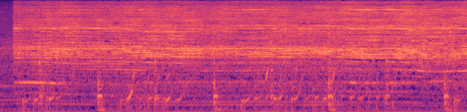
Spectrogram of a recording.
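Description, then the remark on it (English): An angle grinder cuts three very deep slots into the top of a piece of wood with a loud, steady high-pitched whine, broken by rough, rhythmic clattering bursts as the blade bites, running continuously throughout with no talking. “Next, I shall get my angle grinder and make three very deep slots in the top of the wood.”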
